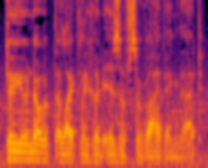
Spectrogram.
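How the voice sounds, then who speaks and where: A man playing a stern cyborg police officer in a video game, speaking formally with mechanical, deadpan phrasing. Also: rumbling low, fast.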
